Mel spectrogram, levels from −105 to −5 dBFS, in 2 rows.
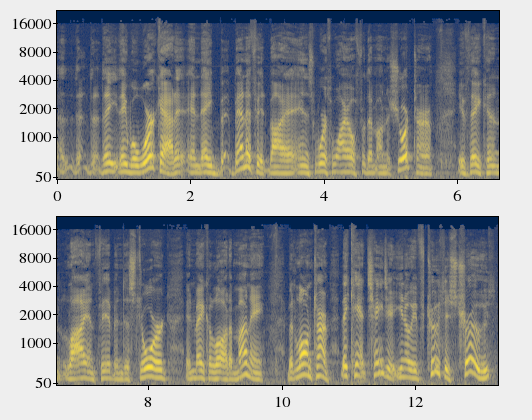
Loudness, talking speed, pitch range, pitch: -20 LUFS, 215 wpm, 155-195 Hz, 175 Hz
